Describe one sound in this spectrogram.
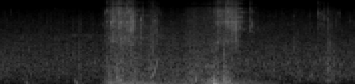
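A rifle is picked up with a short metallic rattle.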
